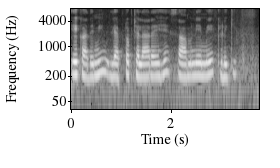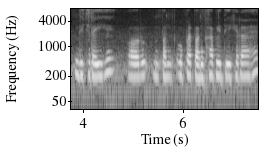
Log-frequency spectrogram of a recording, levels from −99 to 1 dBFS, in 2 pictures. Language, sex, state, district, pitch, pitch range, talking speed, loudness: Hindi, female, Haryana, Rohtak, 205 Hz, 195-215 Hz, 150 wpm, -18 LUFS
